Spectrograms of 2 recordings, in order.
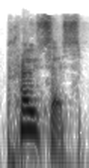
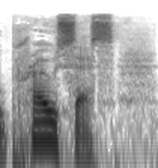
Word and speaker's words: process: Process 表示流程的意思，注意这个单词在发音的时候呢，英式英语会对这个 O 呢发它字母的音，就读 process。那么美式英语呢会把它读成 process, 往 R 上面发。 So process or process both are fine。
